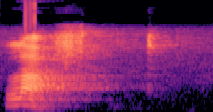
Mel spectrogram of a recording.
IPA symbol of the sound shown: t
